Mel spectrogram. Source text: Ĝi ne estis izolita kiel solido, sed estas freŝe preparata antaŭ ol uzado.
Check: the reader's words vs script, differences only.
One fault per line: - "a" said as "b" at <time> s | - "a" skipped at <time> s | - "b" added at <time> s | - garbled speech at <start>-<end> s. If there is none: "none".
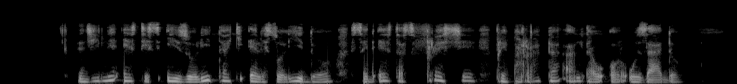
none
